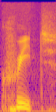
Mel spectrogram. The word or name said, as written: CRETE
